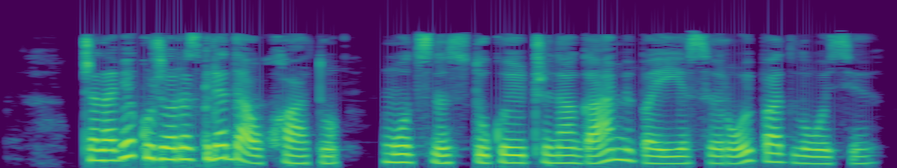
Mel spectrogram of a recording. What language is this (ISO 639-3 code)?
bel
